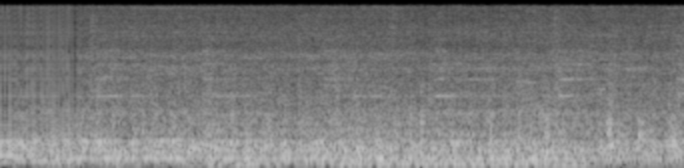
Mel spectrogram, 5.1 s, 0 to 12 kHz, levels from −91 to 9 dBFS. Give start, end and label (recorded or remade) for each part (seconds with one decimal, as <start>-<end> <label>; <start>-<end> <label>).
0.0-0.6 remade; 0.6-5.1 recorded

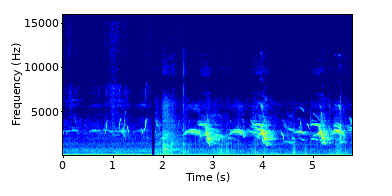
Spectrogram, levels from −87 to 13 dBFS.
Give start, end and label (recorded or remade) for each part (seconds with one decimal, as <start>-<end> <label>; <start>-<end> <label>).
0.0-1.1 recorded; 1.1-1.5 remade; 1.5-2.0 recorded; 2.0-3.1 remade; 3.1-5.8 recorded

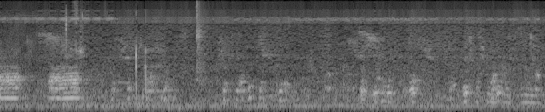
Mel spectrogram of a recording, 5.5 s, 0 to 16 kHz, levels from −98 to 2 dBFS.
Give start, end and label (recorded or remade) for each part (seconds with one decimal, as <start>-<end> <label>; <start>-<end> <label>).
0.0-5.5 recorded

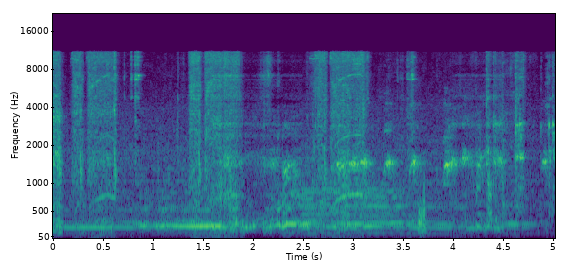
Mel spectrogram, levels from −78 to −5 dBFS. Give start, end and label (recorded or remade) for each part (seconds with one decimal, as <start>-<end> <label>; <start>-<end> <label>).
0.0-1.6 recorded; 1.6-2.5 remade; 2.5-4.0 recorded; 4.0-4.5 remade; 4.5-5.0 recorded

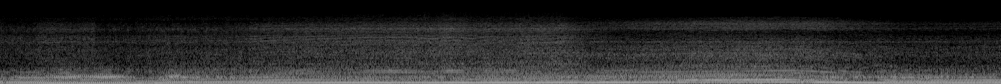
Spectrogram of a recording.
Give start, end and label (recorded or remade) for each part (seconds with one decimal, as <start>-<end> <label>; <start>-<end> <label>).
0.0-5.6 recorded; 5.6-6.4 remade; 6.4-10.0 recorded

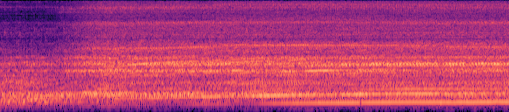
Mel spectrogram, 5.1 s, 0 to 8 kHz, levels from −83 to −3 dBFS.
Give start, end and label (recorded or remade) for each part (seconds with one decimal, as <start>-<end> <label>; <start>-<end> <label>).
0.0-4.4 recorded; 4.4-5.1 remade

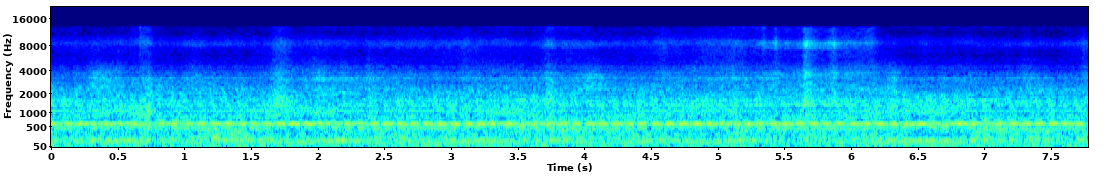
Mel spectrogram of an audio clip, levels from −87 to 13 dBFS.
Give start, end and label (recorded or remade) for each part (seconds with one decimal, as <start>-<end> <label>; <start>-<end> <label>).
0.0-7.8 remade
